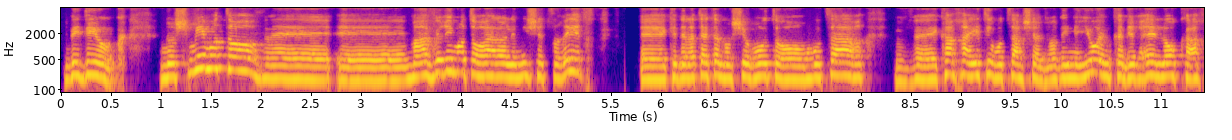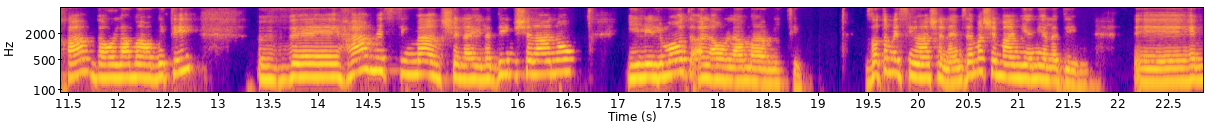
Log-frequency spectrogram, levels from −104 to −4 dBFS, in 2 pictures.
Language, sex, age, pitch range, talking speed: Hebrew, female, 50-69, 175-235 Hz, 110 wpm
